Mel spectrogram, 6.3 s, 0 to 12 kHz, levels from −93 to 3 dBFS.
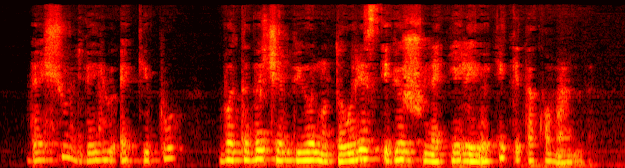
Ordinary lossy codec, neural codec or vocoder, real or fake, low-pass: AAC, 32 kbps; vocoder, 44.1 kHz, 128 mel bands, Pupu-Vocoder; fake; 10.8 kHz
